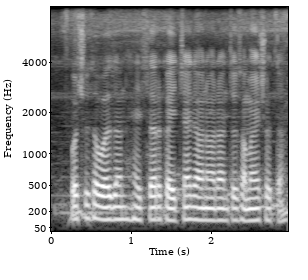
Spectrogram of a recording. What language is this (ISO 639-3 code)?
mar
